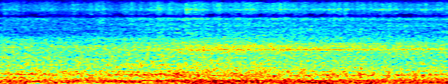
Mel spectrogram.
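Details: GMC Envoy petrol SUV at first start-up just after a new alternator install, idling with a steady, even low hum free of knocks or squeals. The old bearing may have caused the earlier noise.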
